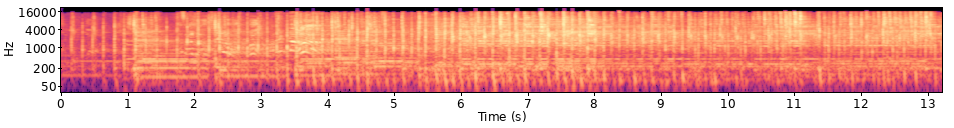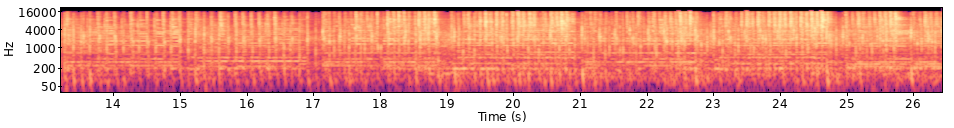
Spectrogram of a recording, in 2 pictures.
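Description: Rapid, sharp flamenco heel taps (taconeo) by a bailaora rattle in dense rhythmic bursts over steady guitar-like music, staying loud and driving for the whole stretch with no talking.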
